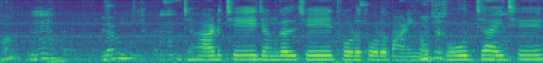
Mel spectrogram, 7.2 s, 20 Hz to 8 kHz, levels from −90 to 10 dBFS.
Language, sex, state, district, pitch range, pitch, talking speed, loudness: Gujarati, female, Maharashtra, Mumbai Suburban, 195-210 Hz, 200 Hz, 85 wpm, -14 LUFS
